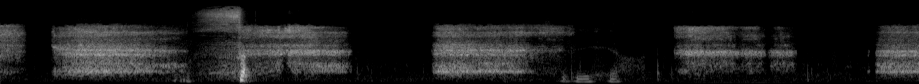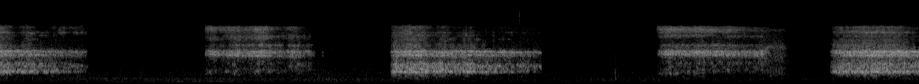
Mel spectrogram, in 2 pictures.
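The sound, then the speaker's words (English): Heavy breathing in and out: a long series of loud, hissing breaths with short pauses between them, keeping a steady, even rhythm. “Just breathe in and out 5 times heavily.”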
